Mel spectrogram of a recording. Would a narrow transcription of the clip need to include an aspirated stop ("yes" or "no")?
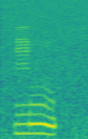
no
